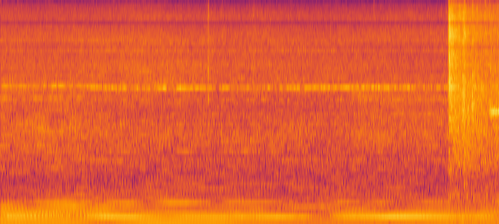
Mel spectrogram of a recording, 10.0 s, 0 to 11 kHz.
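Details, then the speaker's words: 1987 Toyota MR2, mid-mounted 1.6L DOHC fuel-injected 4-cylinder, about 42,000 miles: cold fast idle around 2,000 rpm, dropping as it warms; steady, even hum with a light tick behind it; normal while warming up. "These idle around 2,000 RPM when they're cold, and then as the engine temperature increases, the RPM drops a bit. So that's why you hear the high RPM."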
